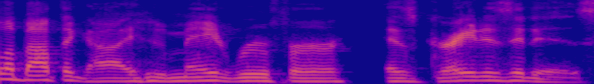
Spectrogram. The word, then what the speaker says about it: Roofr: We'll figure out everything else later, but the correct pronunciation of the company directly from the CEO is Rufar. No, I'm just with you. It's roofer.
